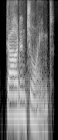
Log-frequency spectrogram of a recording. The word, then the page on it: cardan joint: Indian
